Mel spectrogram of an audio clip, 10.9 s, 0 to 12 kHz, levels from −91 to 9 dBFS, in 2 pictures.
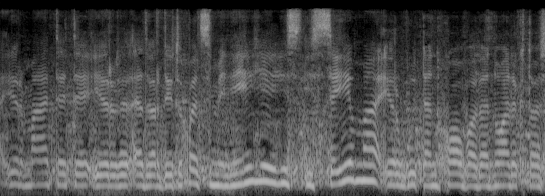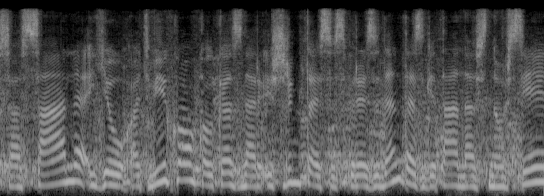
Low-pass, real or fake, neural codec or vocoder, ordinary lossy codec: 9.9 kHz; fake; vocoder, 22.05 kHz, 80 mel bands, Vocos; AAC, 64 kbps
